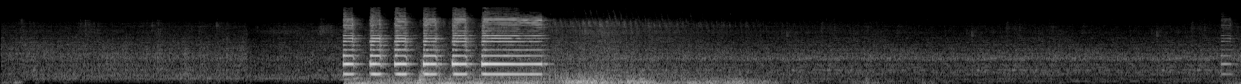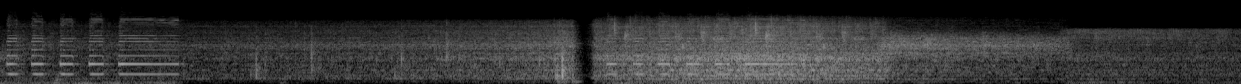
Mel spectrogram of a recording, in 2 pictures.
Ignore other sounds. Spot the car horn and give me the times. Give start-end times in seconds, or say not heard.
3.4-5.5, 12.2-14.2, 18.4-20.4.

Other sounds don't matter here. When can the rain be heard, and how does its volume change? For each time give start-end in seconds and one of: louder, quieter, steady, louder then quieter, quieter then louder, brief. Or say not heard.
0.0-24.7 louder.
